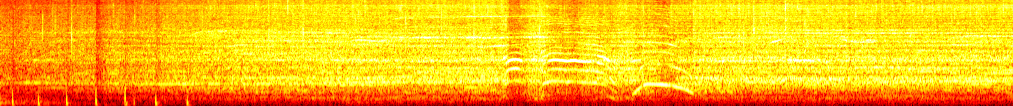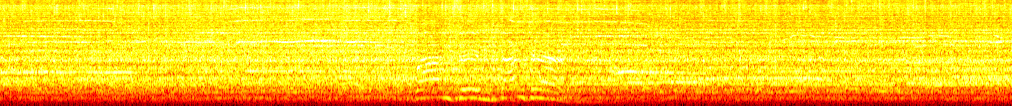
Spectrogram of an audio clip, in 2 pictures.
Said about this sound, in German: Meine Damen und Herren, liebe Gäste, ich möchte Sie bitten, mit einem riesen, riesen, riesen Applaus unseren Moderator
